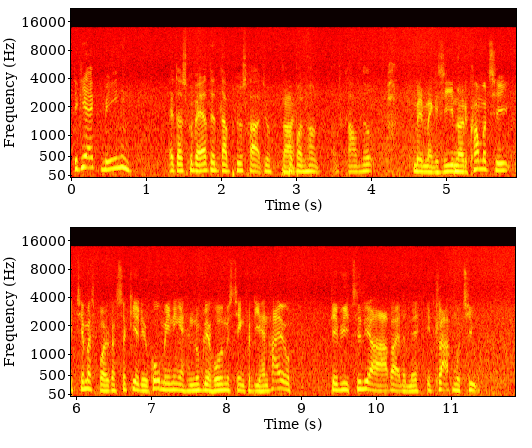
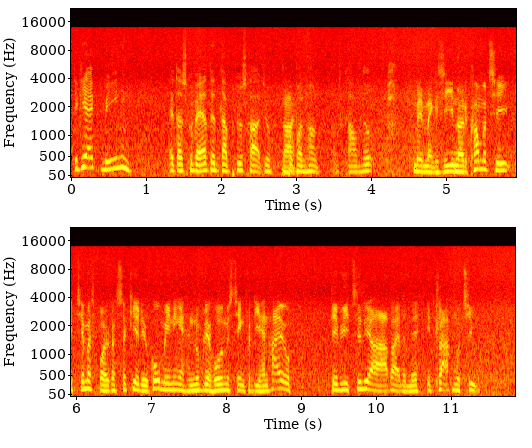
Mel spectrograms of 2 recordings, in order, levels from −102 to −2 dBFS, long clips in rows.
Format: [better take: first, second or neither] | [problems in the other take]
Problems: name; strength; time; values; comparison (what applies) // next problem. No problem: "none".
neither | hiss; noticeable; throughout; 10 dB below the speech; the same in both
